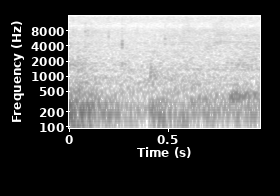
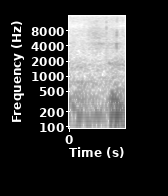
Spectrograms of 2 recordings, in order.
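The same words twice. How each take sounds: First: Barely audible, breathy whisper; whispered aside. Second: Said in the usual way. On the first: Real, not acted. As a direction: drop it to a whisper. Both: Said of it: "repeated quieter".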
